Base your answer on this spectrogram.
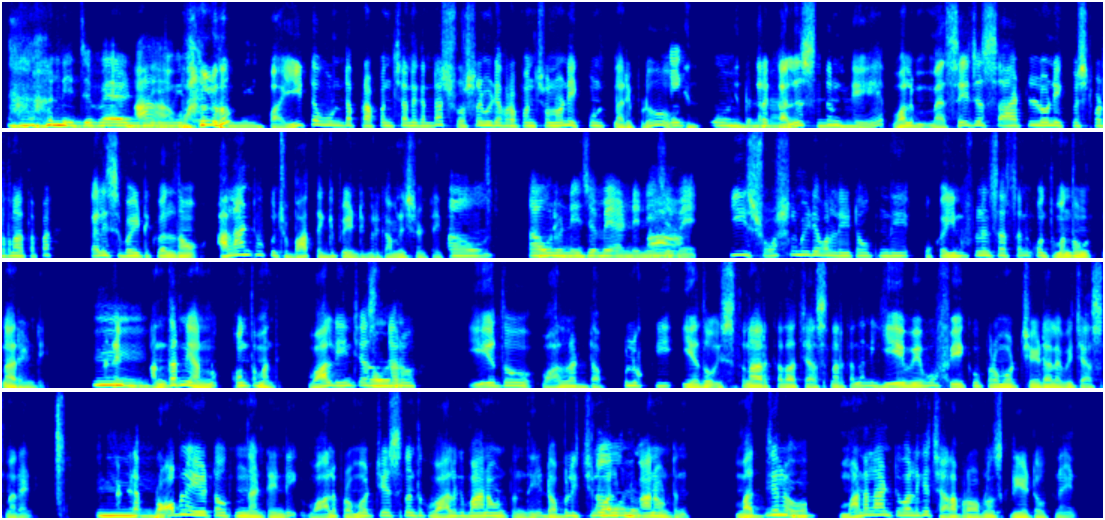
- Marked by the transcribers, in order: chuckle; tapping; chuckle; in English: "సోషల్‌మీడియా"; in English: "మెసేజ్‌స్"; other noise; in English: "సోషల్ మీడియా"; in English: "ఇన్‌ఫ్లుయెన్సర్స్"; in English: "ప్రమోట్"; lip smack; in English: "ప్రాబ్లమ్"; in English: "ప్రమోట్"; in English: "ప్రాబ్లమ్స్"
- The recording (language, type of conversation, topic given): Telugu, podcast, ముఖ్యమైన సంభాషణల విషయంలో ప్రభావకర్తలు బాధ్యత వహించాలి అని మీరు భావిస్తారా?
